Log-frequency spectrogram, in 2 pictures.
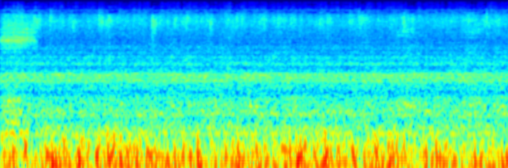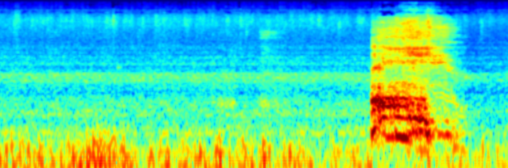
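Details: Male in the shower, sneezes blamed on his cats: steady running shower, then one loud, forceful burst of air near the end, a single strong sneeze.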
